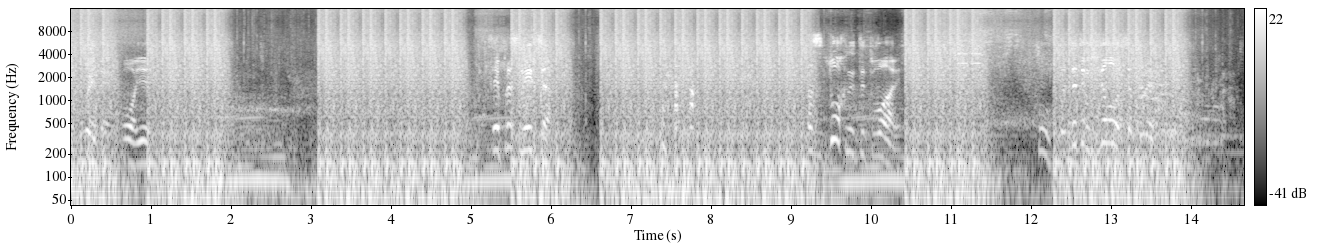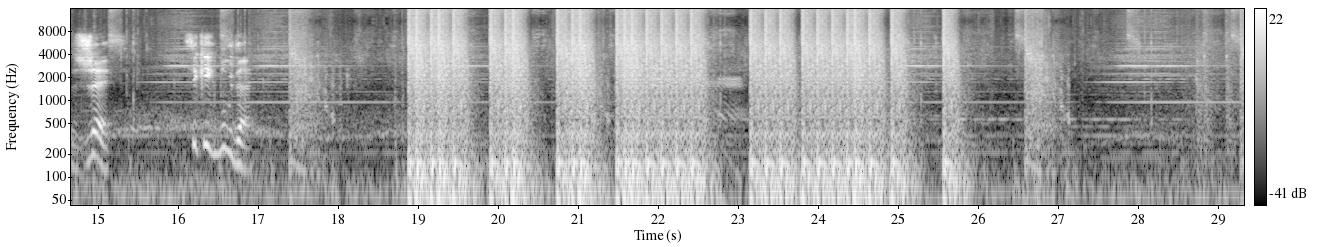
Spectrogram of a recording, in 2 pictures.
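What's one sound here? A heavy gun fires rapid, loud bursts of shots.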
